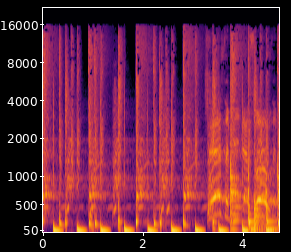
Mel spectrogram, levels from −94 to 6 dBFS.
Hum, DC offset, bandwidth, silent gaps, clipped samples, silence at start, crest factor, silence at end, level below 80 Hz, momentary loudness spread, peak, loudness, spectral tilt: none; under 0.1%; 16 kHz; none; under 0.1%; 0 s; 12 dB; 0 s; -14 dBFS; 7 LU; 0 dBFS; -15 LUFS; -4.5 dB/octave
